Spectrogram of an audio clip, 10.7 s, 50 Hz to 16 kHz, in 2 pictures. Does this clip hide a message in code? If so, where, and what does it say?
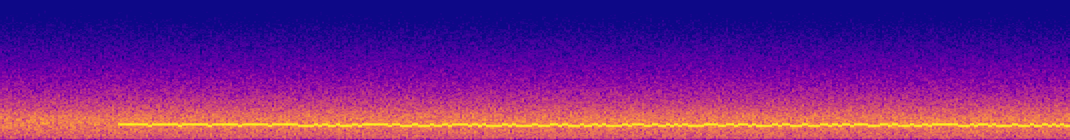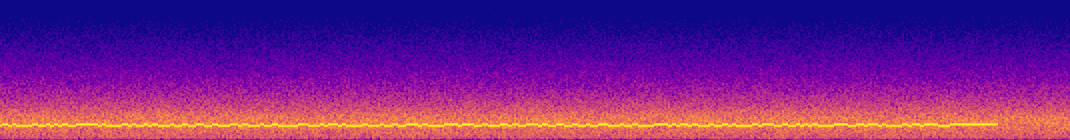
Yes: RTTY (50 baud, 170 Hz shift) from 0.6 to 10.3 s, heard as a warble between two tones, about 1750 Hz centre, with radio static. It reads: A KEEN EUROPEAN, HE SERVED IN THE COUNCIL OF EUROPE.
